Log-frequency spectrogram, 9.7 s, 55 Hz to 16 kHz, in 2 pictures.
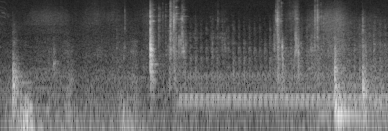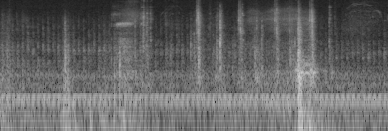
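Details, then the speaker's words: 1981 Jeep J20 4WD with AMC 360 V8 and carburetor, first start after sitting: starter clicks, then the engine catches into a low steady drone with scattered clatter; it has oil pressure but runs rough, with a fuel leak at the carburetor base. "oo hey hey we got oil pressure it runs just not very well"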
